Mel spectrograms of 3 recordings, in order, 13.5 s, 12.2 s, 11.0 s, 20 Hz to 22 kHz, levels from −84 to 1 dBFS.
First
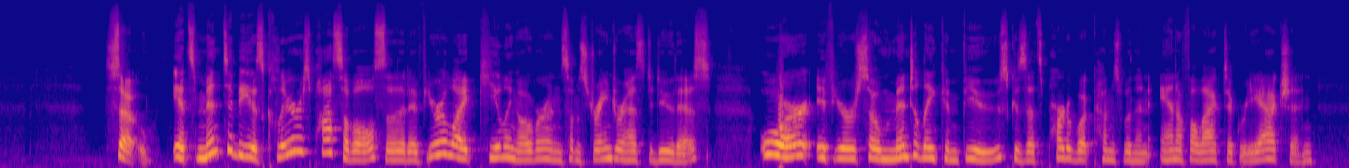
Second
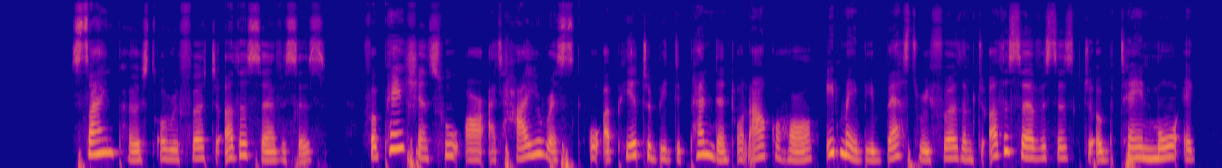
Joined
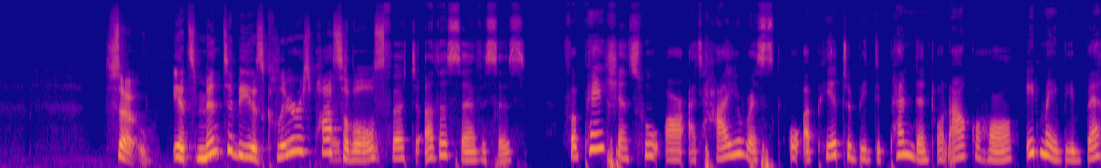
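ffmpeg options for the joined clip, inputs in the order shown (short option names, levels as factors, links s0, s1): -filter_complex "[1:a]asplit=2[s0][s1];[0:a]apad=whole_dur=11.01,atrim=end=11.01,atrim=end=3.842[s2];[s1]atrim=start=1.838:end=9.01[s3];[s0]atrim=start=1.2:end=1.84,asetpts=PTS-STARTPTS,volume=0.251,afade=t=in:d=0.004:c=hsin,afade=t=out:st=0.636:d=0.004:c=hsin,adelay=3200[s4];[s2][s3]acrossfade=d=0.004:c1=hsin:c2=hsin[s5];[s5][s4]amix=inputs=2:normalize=0"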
